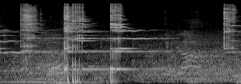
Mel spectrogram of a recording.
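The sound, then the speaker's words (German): Glass clinking rings out in four bright, sharp strikes spaced roughly half a second apart, each leaving a clear sustained ring that hangs between hits, distinct. “Ich kurz mir das Klingeln von dem Glas aufnehmen.”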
